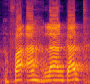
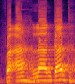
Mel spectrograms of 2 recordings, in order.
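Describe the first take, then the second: The two takes are said the same way.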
